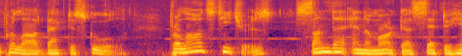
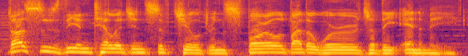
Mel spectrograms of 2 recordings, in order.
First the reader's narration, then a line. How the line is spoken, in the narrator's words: Startled, Hiranyakasipu laughed sardonically and said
